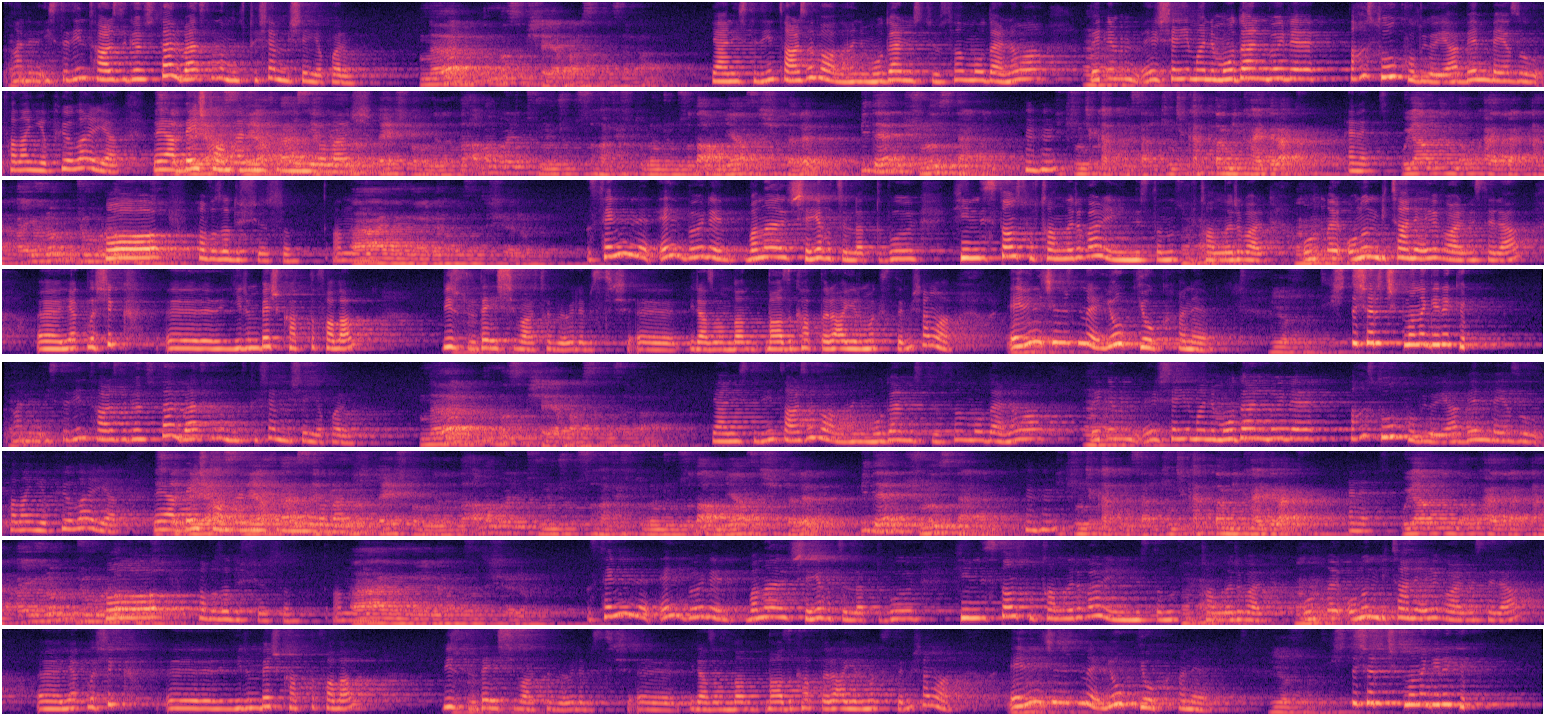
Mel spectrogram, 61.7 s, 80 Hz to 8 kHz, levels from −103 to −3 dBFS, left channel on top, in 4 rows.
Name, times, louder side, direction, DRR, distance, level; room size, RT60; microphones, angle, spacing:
voice 1, 0.1-3.6 7.1-10.4 10.9-13.2 13.5-19.1 25.6-26.0 28.9-29.2 31.9-32.4 32.8-33.8 34.1-34.6 36.7-46.0 46.6-49.8 50.7-56.0 56.3-58.4 59.6-60.9, left 3 dB, 70° left, 9 dB, 0.7 m, -29 dB
voice 2, 4.2-6.5 10.8-11.1 16.9-23.5 24.0-25.4 26.1-28.3 29.4-32.3 34.3-36.1 42.6-43.0 43.8-44.1 50.7-51.0 56.3-56.6 58.9-59.4, equal, 20° left, -3 dB, 5.9 m, -34 dB
27.5 x 23.5 x 5.0 m, 2.2 s
head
